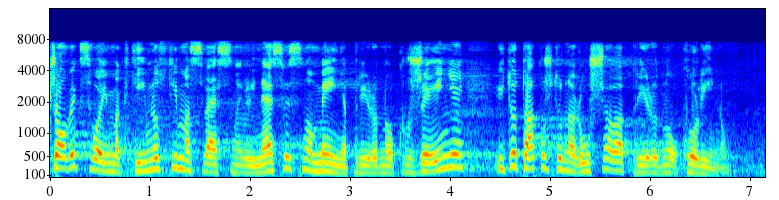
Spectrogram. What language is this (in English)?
Serbian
